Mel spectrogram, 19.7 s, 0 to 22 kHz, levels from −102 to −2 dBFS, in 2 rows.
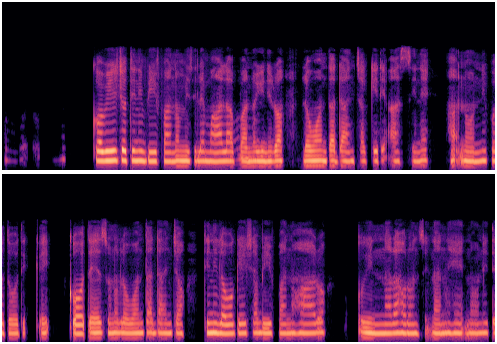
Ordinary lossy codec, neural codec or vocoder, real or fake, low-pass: AAC, 48 kbps; none; real; 7.2 kHz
